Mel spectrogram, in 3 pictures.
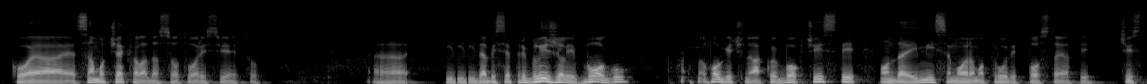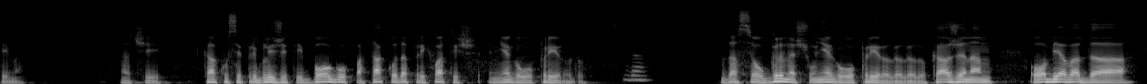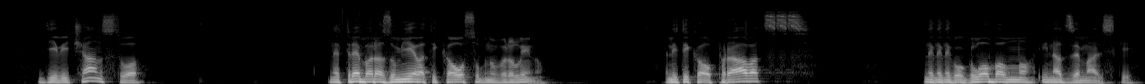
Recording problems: audio stuttering; 4 times, first at 4.5 s

